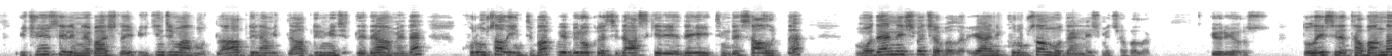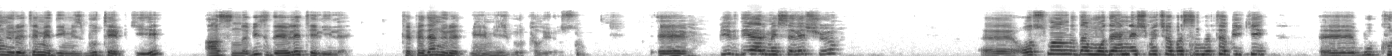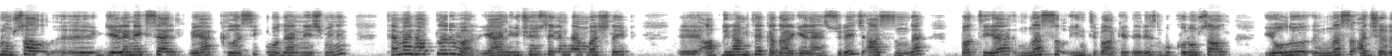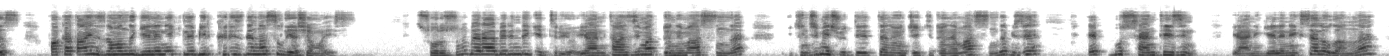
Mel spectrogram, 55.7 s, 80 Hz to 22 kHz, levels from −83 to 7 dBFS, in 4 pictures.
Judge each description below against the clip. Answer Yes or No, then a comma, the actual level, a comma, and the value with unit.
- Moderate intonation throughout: No, wide, 5.7 semitones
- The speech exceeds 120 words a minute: No, average, 110 wpm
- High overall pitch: No, medium, 175 Hz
